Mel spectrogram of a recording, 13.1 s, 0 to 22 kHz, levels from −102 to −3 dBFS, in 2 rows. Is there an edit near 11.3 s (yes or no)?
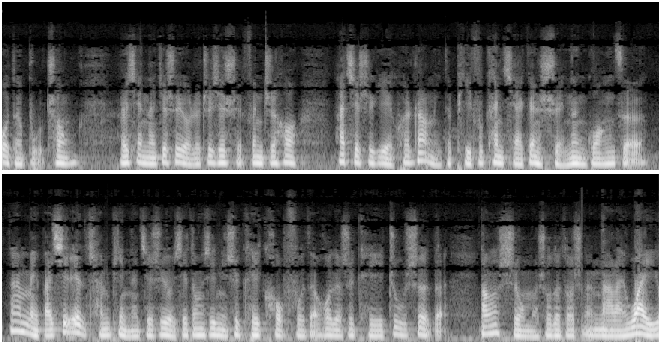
no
